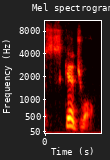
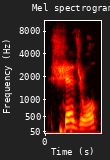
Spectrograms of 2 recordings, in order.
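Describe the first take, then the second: First: It is said with an American accent. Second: It is said with a British accent.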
